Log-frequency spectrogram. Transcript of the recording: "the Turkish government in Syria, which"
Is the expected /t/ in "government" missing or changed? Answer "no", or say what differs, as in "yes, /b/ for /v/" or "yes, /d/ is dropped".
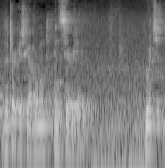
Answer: no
